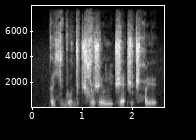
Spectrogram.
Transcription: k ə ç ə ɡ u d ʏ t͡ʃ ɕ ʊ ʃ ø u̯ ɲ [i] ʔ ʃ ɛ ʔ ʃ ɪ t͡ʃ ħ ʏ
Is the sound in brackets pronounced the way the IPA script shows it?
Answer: no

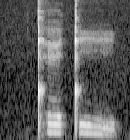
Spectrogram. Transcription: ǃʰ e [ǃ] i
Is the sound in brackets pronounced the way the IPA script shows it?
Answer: yes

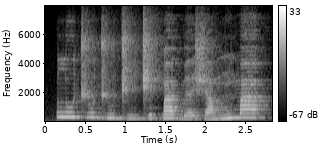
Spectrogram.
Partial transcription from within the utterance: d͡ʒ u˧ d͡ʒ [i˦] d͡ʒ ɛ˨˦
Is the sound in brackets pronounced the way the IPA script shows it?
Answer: no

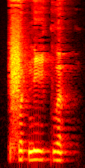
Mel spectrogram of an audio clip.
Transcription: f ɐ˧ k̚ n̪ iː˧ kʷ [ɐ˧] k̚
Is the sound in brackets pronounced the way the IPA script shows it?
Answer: yes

